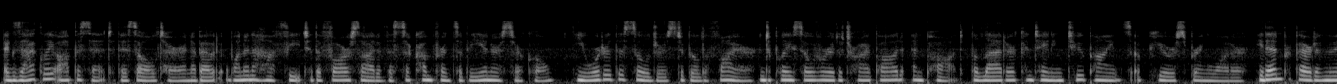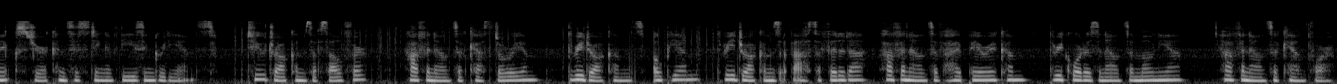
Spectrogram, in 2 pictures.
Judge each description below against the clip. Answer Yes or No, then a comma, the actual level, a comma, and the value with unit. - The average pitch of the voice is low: No, high, 190 Hz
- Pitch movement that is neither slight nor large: No, narrow, 2.2 semitones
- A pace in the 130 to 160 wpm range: No, average, 185 wpm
